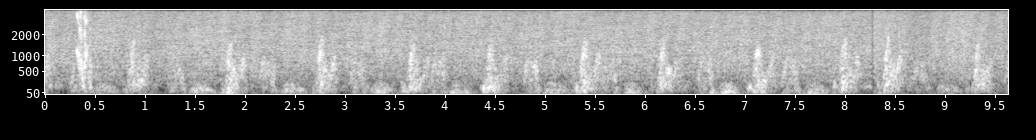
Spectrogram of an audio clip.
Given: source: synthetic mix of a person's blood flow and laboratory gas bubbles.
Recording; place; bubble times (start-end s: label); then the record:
Doppler ultrasound of blood flow; precordium
0.28-0.49 s: bubbles
From the record:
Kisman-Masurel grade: 213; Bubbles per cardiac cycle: several, 3 to 8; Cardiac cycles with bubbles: 1 to 10%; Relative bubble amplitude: loud (0.450 to 0.775); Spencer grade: 1 (occasional bubble signal discernible with the cardiac motion signal, with majority of cardiac periods free of bubbles); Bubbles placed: anywhere in the cardiac cycle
